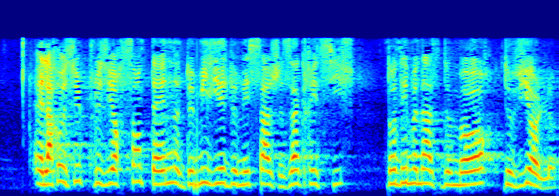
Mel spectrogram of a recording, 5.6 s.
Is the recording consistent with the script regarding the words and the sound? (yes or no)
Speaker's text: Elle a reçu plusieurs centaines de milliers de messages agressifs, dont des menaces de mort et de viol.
no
